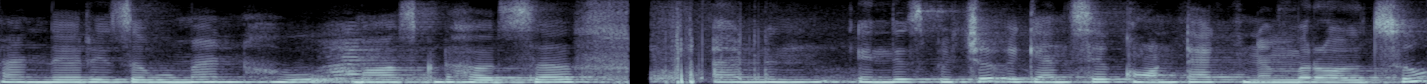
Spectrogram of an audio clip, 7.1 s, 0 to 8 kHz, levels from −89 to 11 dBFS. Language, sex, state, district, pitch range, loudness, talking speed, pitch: English, female, Chandigarh, Chandigarh, 225-240 Hz, -17 LUFS, 150 wpm, 230 Hz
